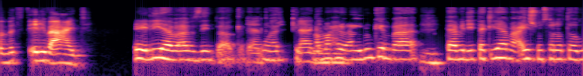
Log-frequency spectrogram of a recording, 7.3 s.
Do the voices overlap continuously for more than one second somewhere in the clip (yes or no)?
yes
